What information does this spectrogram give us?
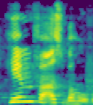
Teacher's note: میم ساکن کے بعد فا آ گیا ہے تو ادھر اظہار شفی ہو رہا ہے، غنہ نہیں کریں گے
